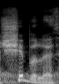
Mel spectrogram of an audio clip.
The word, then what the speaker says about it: Shibboleth: The pronunciation of the word shibilith is usually with the stress on the first syllable, the i short, and the o obscure as in the word theory.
